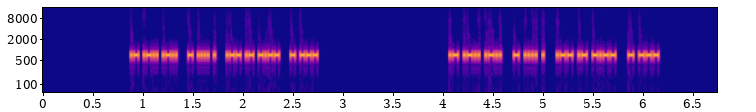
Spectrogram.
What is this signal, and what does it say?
Morse code, heard as a keyed tone, about 64 wpm, 700 Hz. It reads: ALL THE WAY TO ALL THE WAY TO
